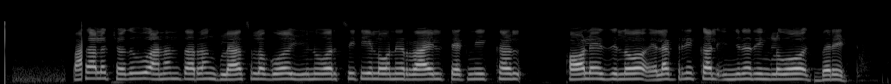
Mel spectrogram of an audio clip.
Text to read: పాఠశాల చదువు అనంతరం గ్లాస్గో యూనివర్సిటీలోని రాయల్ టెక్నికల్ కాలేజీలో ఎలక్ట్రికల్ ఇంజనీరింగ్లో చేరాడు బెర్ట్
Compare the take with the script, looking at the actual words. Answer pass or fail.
fail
